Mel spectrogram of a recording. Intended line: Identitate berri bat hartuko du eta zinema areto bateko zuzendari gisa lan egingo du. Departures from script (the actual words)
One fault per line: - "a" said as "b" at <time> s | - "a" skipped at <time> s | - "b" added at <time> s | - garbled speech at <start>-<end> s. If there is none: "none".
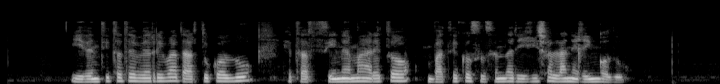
none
